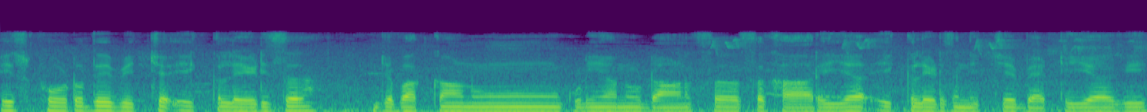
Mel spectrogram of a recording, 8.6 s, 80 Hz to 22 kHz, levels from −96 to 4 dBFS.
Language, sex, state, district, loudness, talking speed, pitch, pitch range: Punjabi, male, Punjab, Kapurthala, -18 LUFS, 140 wpm, 110 Hz, 110-115 Hz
